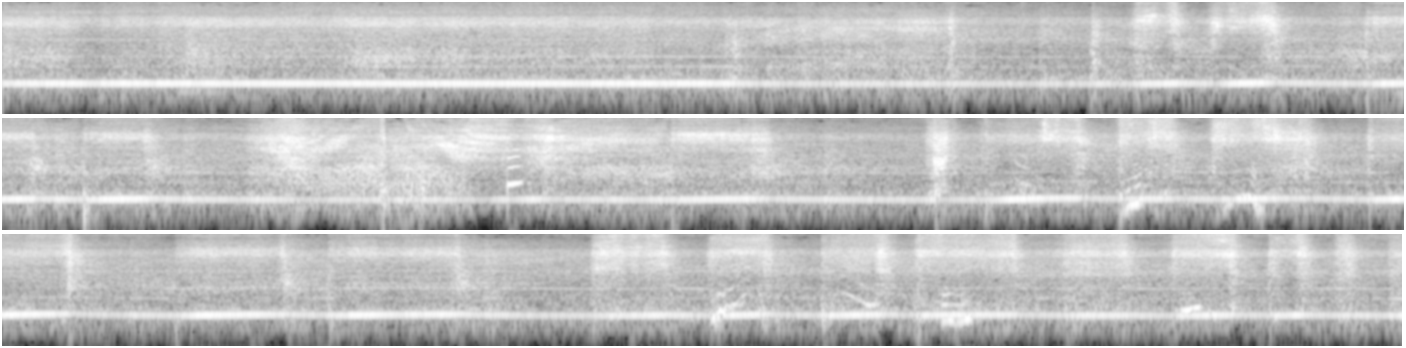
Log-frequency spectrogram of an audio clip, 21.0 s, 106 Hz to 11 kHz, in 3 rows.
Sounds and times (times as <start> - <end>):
Inside, small room: 0.0 - 21.0
Vacuum cleaner: 0.0 - 21.0.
